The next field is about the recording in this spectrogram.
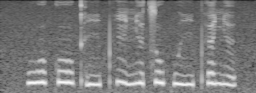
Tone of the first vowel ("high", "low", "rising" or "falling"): high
